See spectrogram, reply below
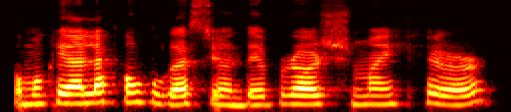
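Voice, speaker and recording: A woman's slightly high, a little mellow voice keeps fairly even intonation at a moderate pace, in clean studio sound with no room sound. She teaches English grammar in an online web conference class, patiently working step by step and checking with students through many questions.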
